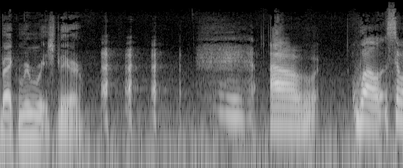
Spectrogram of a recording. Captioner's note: laughs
